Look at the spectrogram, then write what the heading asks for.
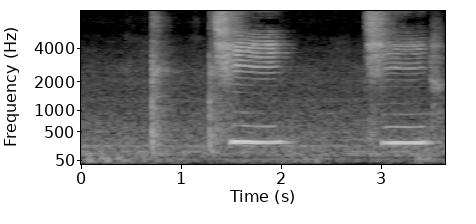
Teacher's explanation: Từ này bật hơi mọi người nhé, bật hơi giúp cô này.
